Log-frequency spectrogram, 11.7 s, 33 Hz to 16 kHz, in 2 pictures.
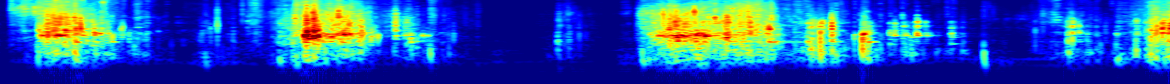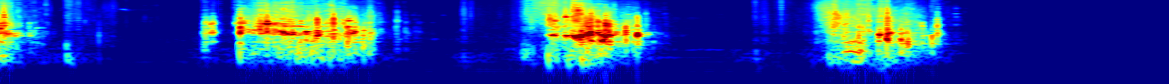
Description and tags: SFX wood stone floor scraping pile 01
SFX, wood, fall, pile, bunch, stone floor, drop, falling, hit, impact, scraping
scraping, wood, stone, drop, hit, SFX, pile, falling, floor, bunch, impact, fall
